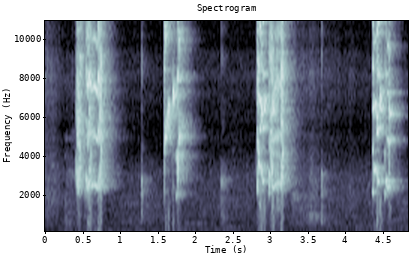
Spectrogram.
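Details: Lovebird giving its long chattering 'ngekek' song, played as a lure to prompt other lovebirds to start singing quickly; four harsh, raspy shrieking bursts, each under half a second, spaced roughly a second apart.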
